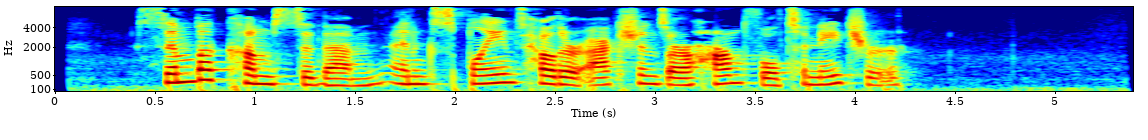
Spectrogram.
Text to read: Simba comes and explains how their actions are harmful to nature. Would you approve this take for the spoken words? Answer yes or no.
no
